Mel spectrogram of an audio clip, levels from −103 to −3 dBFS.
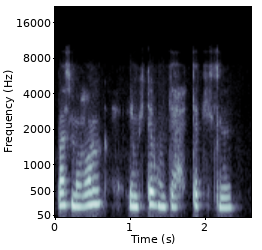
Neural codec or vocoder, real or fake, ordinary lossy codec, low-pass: codec, 16 kHz, 8 kbps, FunCodec, trained on LibriTTS, 25 frames a second; fake; Opus, 16 kbps; 7.2 kHz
